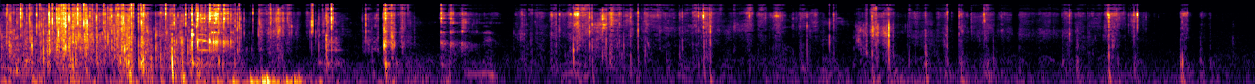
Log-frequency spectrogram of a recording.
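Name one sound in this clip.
Plastic wrapping crinkles and rustles in someone's hands.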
